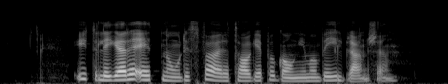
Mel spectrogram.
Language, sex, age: Swedish, female, 29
